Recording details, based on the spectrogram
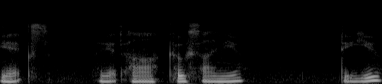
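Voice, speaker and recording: A somewhat breathy man talks at a medium pitch. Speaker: maths tutor. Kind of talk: tutorial.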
